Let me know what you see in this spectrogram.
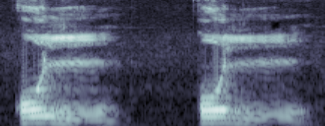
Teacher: Qul ya bukan qul pakai kaf tapi harus pakai qof. dan dia berharakat dommah, maka posisi bibir kita itu harus monyong, sempurna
